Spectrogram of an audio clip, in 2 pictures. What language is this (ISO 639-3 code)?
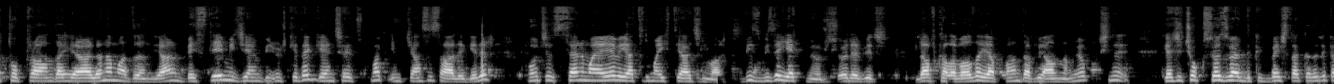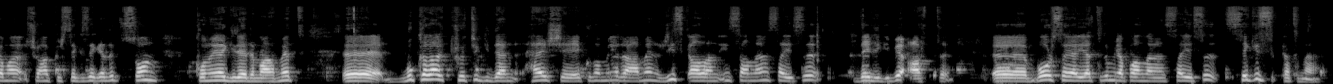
tur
